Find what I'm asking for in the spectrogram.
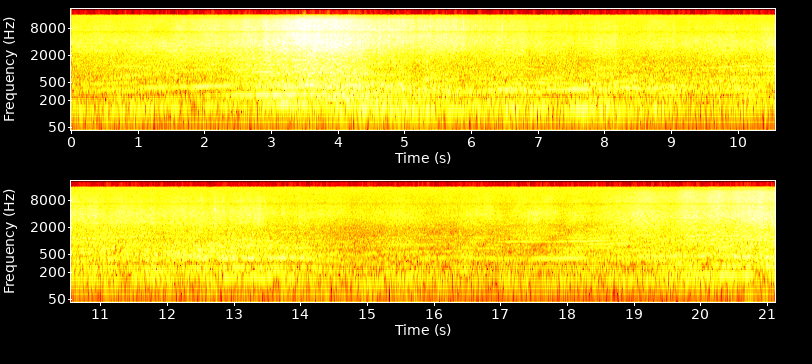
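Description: USRA stock cars in a heat race at Rocket Raceway Park, a sustained loud engine roar with a swell around the third to fourth second, steady pack noise throughout, no talk over it.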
